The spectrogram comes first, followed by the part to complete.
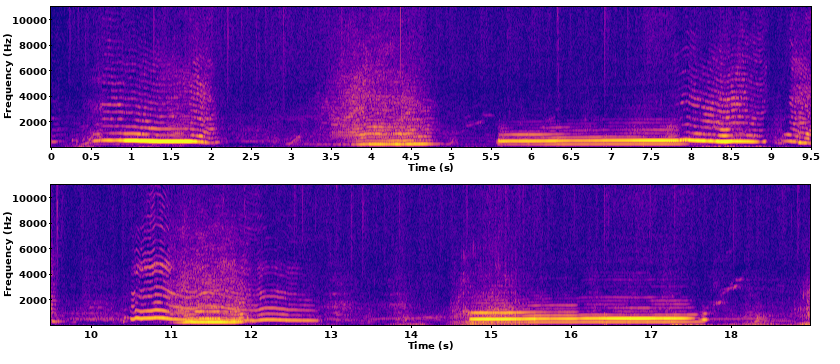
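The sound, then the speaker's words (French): A human voice imitates humpback whale song: a series of loud, sustained moans and wavering whoops that swoop up and down in pitch, in several phrases separated by short pauses. “Mais oui, je peux le faire pour l'oreille humaine.”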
